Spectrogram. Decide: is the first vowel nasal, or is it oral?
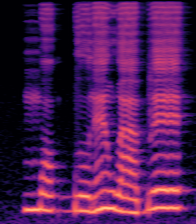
oral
